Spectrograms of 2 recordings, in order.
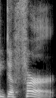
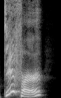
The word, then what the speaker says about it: differ: And then one of the students was like, that's not how you say it, because I've heard native speakers say defer. And I'm like, well, that's a different word. Like, that's an entirely different word. Differ, syllable, first syllable is stressed, and defer, that's like a, it's a different verb.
